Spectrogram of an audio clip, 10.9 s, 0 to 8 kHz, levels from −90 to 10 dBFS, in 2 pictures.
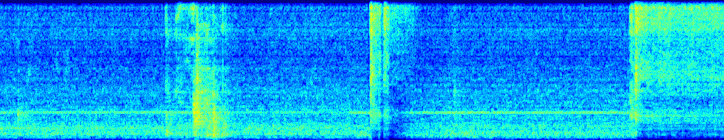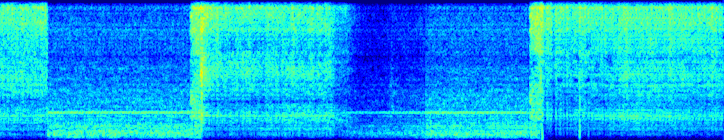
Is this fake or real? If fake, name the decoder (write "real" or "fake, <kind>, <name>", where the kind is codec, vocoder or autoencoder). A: fake, vocoder, WaveNeXt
